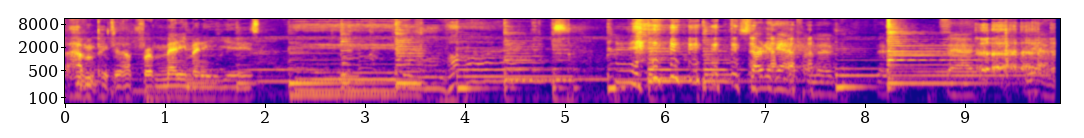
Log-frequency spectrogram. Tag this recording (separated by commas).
Music, Speech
